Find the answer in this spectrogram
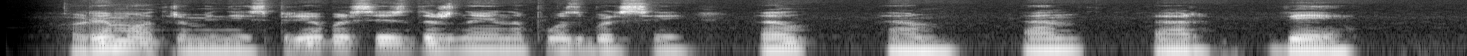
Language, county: Lithuanian, Vilnius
